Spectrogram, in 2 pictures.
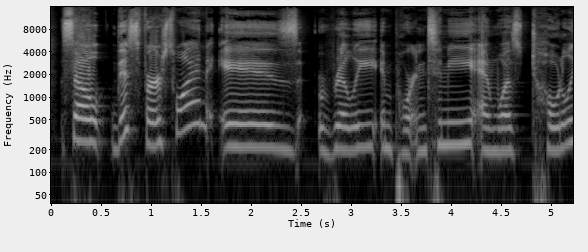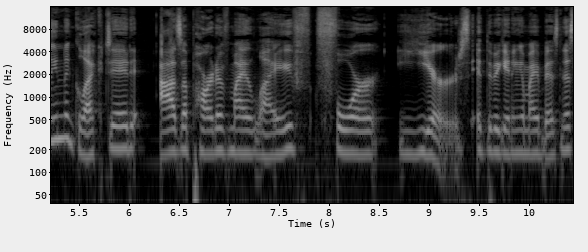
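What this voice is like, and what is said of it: Slightly hoarse, rough voice. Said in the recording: “my voice sounds a little bit like hoarse or just weird ... I sound a little rough”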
